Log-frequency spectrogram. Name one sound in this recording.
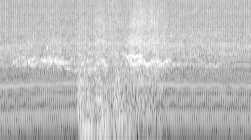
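Car tyres screech briefly on the road.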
